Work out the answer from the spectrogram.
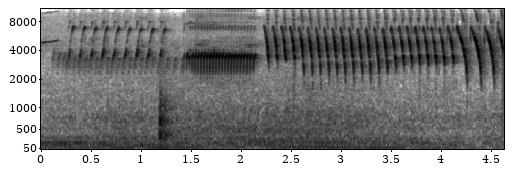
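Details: Belgian canary singing during training, soft high ticking notes, then a loud rolling buzz, then a rapid bright trill of repeated notes.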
